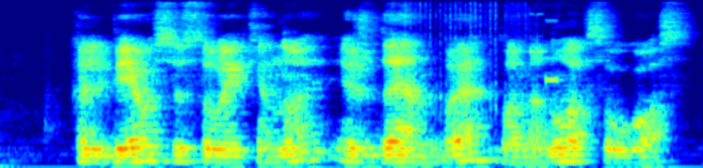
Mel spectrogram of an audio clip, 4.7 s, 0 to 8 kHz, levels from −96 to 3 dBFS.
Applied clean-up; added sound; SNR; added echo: none; Camera; 18 dB; reverberation time 0.2 s.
